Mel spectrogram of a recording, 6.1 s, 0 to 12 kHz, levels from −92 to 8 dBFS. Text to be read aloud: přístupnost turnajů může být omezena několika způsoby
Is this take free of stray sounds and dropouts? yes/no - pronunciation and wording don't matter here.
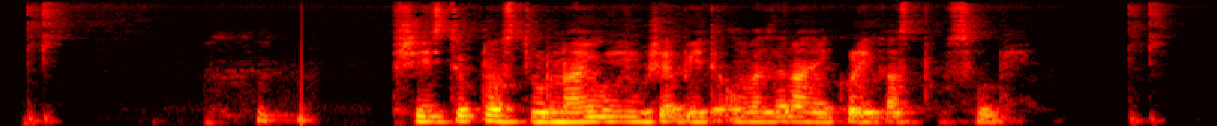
no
